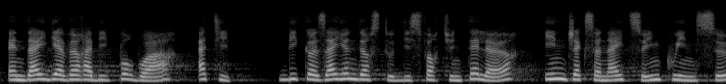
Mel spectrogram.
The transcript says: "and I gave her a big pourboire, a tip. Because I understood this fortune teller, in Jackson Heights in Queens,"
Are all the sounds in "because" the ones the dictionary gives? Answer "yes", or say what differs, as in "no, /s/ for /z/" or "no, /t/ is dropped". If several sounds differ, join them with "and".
yes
